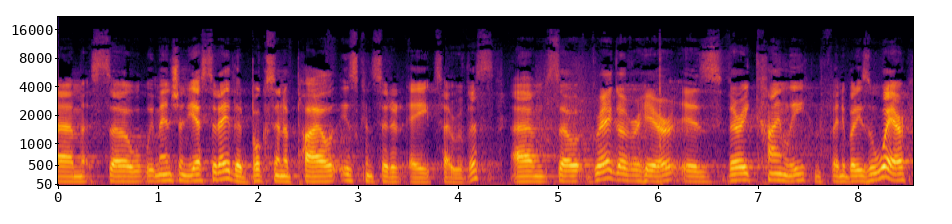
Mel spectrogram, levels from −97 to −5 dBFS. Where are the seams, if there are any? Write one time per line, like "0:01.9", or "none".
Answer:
0:04.4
